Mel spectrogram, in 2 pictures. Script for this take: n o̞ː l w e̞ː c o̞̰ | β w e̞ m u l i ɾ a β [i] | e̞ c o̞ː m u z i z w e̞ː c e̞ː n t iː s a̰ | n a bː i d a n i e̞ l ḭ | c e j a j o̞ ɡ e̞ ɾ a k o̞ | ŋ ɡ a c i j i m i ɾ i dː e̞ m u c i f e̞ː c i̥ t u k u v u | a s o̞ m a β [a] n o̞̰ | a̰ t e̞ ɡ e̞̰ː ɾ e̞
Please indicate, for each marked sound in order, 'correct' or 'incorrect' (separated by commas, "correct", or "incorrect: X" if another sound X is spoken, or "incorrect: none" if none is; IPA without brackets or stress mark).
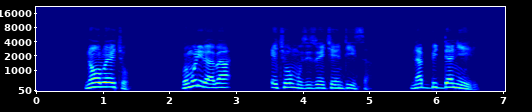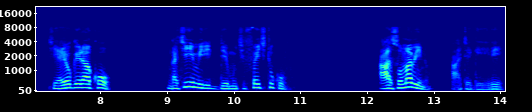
incorrect: a, incorrect: i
